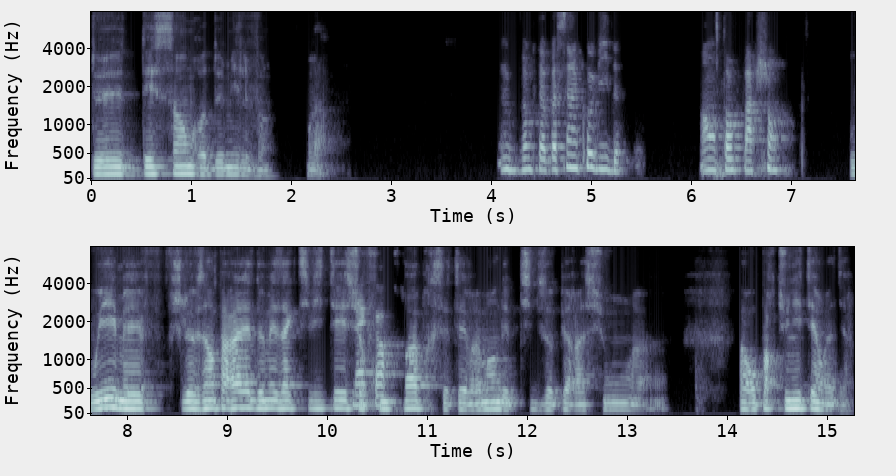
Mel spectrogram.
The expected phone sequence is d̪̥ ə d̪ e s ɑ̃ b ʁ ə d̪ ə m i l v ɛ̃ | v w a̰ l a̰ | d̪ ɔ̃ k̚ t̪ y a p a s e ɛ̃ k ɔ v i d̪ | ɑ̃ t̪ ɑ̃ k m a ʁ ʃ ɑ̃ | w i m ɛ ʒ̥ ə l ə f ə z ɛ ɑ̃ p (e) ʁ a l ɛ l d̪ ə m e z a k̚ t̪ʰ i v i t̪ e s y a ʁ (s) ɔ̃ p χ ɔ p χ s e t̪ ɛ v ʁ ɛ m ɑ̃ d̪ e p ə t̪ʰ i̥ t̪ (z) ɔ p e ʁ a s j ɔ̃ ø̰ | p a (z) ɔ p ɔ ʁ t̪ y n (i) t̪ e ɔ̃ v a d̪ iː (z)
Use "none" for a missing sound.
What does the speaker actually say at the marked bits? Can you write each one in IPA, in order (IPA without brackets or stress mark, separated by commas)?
a, f, z, ʁ, i, ʁ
